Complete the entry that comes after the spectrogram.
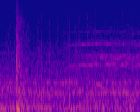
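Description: Cavalry horses of a regiment under attack whinny in a short, tonal neigh with a thump of hooves at the onset, heard fairly near over a low, busy background.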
